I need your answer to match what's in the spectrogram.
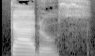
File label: "caros", spanish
